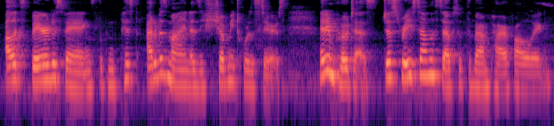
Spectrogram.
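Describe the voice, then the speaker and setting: A woman reading a novel aloud in a chatty, casual way, stopping now and then for quick comments on the text. Her voice sits at an ordinary middle pitch for a woman. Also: lively intonation. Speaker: audiobook reader.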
